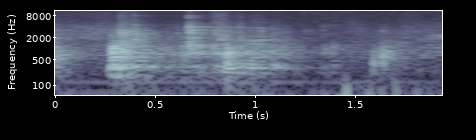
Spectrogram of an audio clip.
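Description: A door is opened nearby with a handful of close clunks and rattles from the latch and handle, and no one speaks.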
